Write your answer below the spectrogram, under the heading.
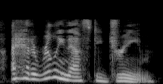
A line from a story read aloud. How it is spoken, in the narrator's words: suddenly he blurted out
